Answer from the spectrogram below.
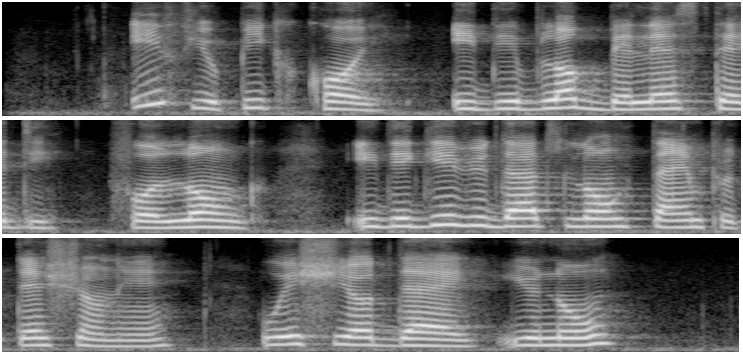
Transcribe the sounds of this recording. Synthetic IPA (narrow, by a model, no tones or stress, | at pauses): ifjupikkʰɔj | ideblɔk̚bɛlɛstɛdi | fɔlɔ̃ŋɡ | ideɡivjudatlɔ̃ŋɡtãɪ̃mpɹotɛkʃɔ̃nɛ | weʃɔdaɪjuno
